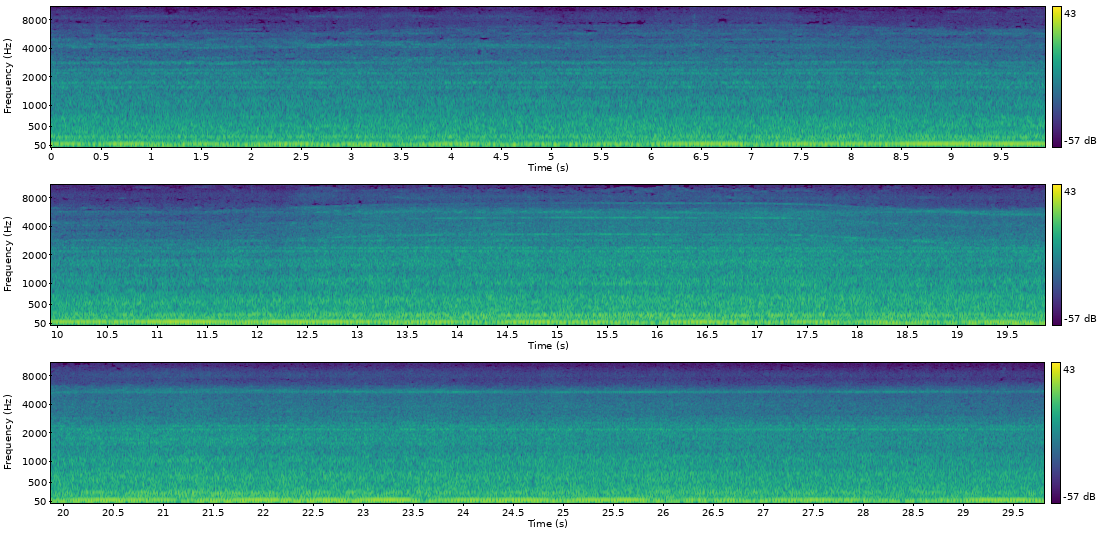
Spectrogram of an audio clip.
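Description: MBTA commuter train rolling past, bilevel coaches first and then its diesel locomotive, with a steady low hum from the running engine. A high whine bends up and down in the middle as the locomotive goes by, then holds as one steady high tone.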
